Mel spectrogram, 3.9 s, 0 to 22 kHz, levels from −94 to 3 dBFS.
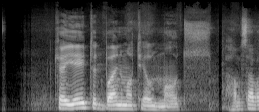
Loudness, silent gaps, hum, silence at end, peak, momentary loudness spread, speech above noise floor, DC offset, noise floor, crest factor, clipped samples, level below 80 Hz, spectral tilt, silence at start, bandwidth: -16 LUFS; none; none; 0 s; -2 dBFS; 17 LU; 39 dB; under 0.1%; -55 dBFS; 16 dB; under 0.1%; -78 dBFS; -5 dB/octave; 0.8 s; 15 kHz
